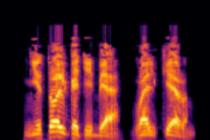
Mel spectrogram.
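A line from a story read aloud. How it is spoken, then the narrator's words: Cold reply. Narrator (Russian): холодно ответил Омегон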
